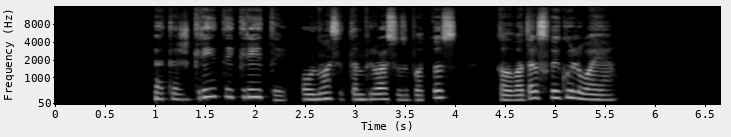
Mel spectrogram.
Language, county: Lithuanian, Vilnius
